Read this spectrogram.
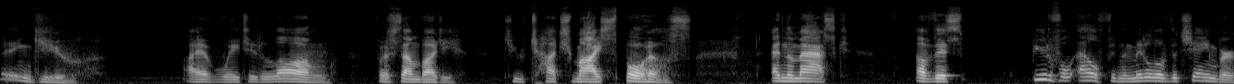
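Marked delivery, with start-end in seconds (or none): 0.0-6.9 wicked, laughing villain voice, low and slow. Voicing a wicked figure in a treasure chamber: wicked laughing voice. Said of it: "you hear a wicked laughing emanating".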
